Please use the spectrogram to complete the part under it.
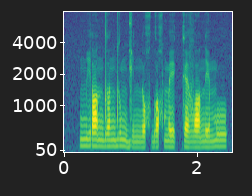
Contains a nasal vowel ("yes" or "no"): no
